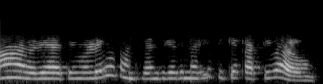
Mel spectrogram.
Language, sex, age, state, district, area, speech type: Odia, female, 30-45, Odisha, Cuttack, urban, conversation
